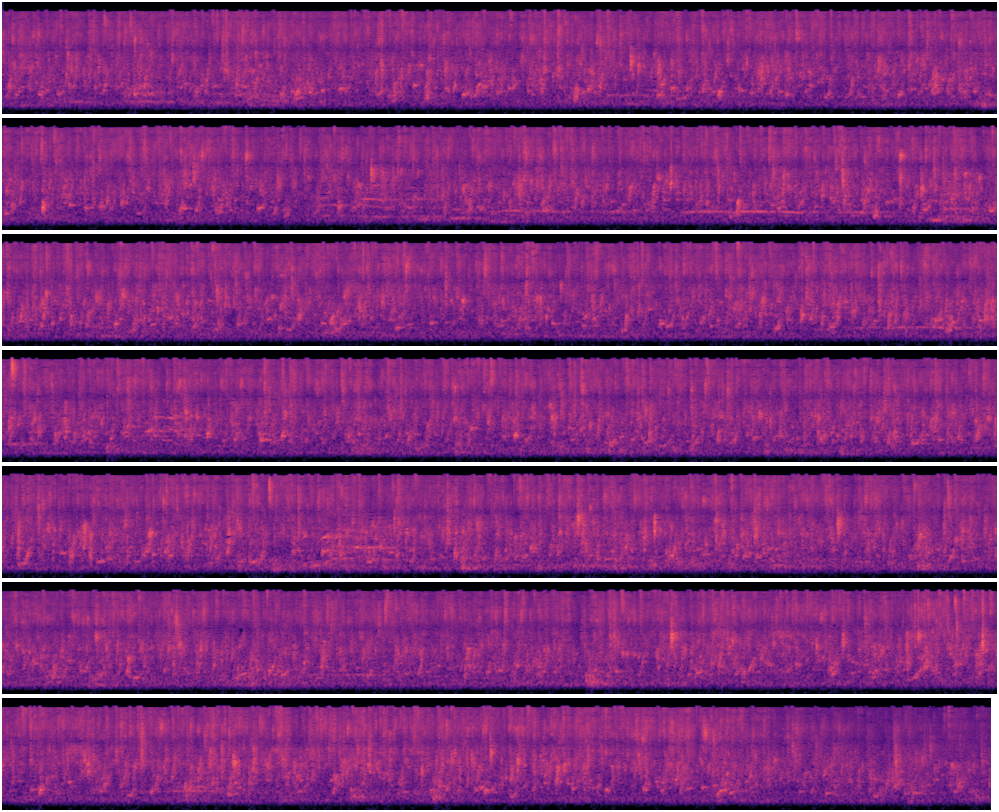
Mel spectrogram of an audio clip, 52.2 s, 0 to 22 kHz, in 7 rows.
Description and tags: fuente.patio
sound of water falling in a silent courtyard. OKM Soundman > iRiver iHP120 /sonido de fuente en un patio silencioso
